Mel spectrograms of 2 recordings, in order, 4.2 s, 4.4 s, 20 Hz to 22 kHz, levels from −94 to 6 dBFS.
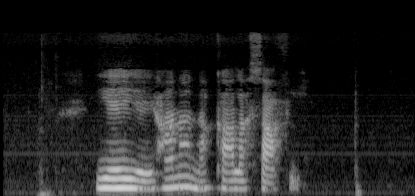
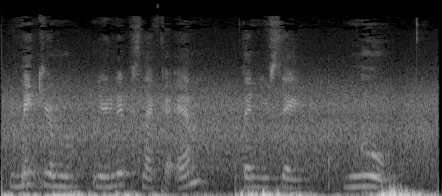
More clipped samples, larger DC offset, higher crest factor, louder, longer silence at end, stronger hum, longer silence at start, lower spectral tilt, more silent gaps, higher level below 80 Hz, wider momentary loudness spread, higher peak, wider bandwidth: neither; neither; about the same, 16 dB vs 18 dB; first, -22 LUFS vs -30 LUFS; first, 0.55 s vs 0 s; neither; first, 0.4 s vs 0 s; first, -8.5 dB/octave vs -4.5 dB/octave; neither; second, -56 dBFS vs -28 dBFS; about the same, 11 LU vs 10 LU; about the same, -8 dBFS vs -8 dBFS; second, 10.5 kHz vs 15 kHz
